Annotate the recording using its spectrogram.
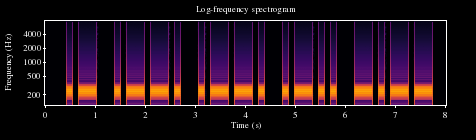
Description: Morse code, heard as a keyed tone, about 10 wpm, 250 Hz. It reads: APPLY
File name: morse / morse-training-10WPM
